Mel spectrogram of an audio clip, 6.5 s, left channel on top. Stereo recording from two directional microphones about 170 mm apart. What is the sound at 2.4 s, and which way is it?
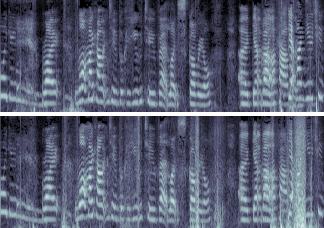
Speech, 40° left (ahead or behind).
